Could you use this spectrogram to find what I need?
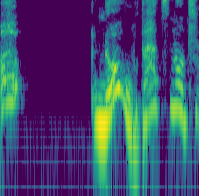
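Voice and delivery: very high, very loud, forceful delivery. Retelling a student's reply in class, imitating a forceful protest. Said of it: "very forcefully".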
